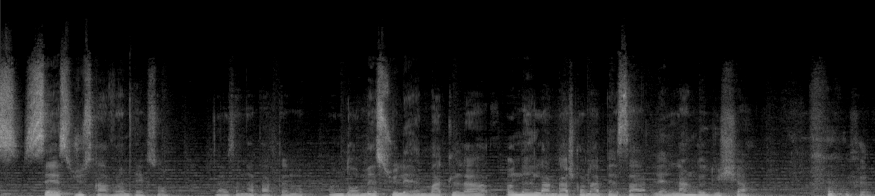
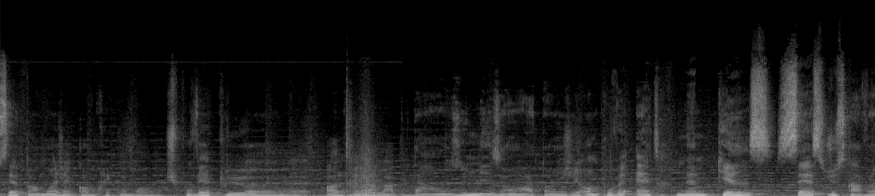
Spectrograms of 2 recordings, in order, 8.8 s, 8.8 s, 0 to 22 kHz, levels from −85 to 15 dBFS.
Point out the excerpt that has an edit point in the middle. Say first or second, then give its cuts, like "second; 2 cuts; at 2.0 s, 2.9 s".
second; 1 cut; at 4.1 s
